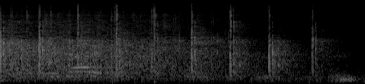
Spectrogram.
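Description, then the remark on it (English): An audience claps its hands in a steady, even rhythm, about two or three claps per second, to give God praise, over a continuous wash of crowd noise and voices. “If you believe it, clap your hands and give God praise.”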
